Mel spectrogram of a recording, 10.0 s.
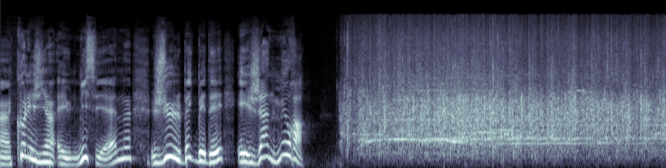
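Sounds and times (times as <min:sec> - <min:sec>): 
speech: 0:00.0 - 0:05.2
audience applause welcoming two young guests on a special youth day in Navailles: 0:05.0 - 0:09.9.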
